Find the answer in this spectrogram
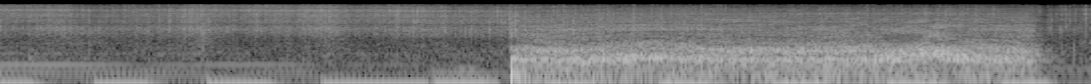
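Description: Fried rice sizzling in a hot wok. About two and a half seconds in, a louder hissing rush comes in suddenly as a blowtorch flame is played over the rice to char it for wok hei. Background music with a steady bass beat runs underneath.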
